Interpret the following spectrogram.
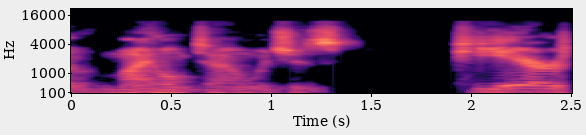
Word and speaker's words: Pierre: my hometown which is Pierre South Dakota except we pronounce it Pier so Pierre South Dakota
